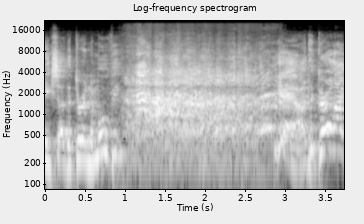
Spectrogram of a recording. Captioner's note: audience laughing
